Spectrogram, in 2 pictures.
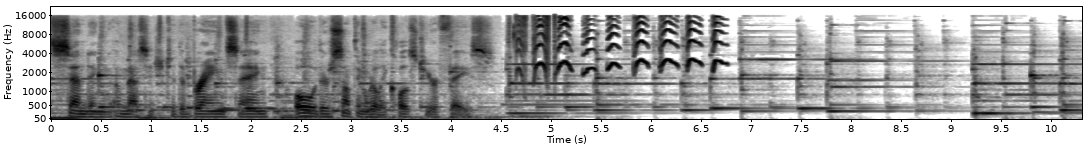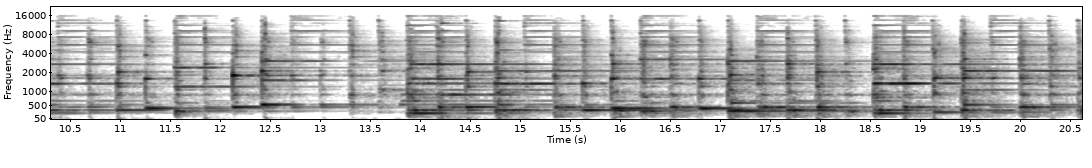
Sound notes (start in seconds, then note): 4.6 mouse squeak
